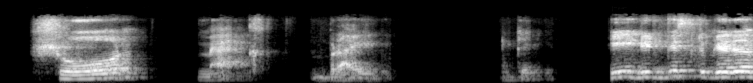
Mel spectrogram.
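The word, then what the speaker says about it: Seán MacBride: But we actually pronounced his name Sha McBride. Sha Macbride.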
